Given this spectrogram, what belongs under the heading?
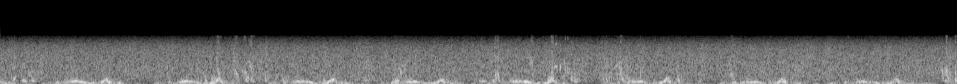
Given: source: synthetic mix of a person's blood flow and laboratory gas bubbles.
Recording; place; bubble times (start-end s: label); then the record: Doppler ultrasound of blood flow; precordium
0.10-0.41 s: bubbles
1.97-2.26 s: bubbles
2.31-2.90 s: bubbles
3.20-3.31 s: bubbles
3.54-3.76 s: bubbles
3.90-4.13 s: bubbles
4.75-5.18 s: bubbles
5.28-5.37 s: bubbles
5.44-5.95 s: bubbles
6.00-6.48 s: bubbles
6.64-7.04 s: bubbles
7.27-7.38 s: bubbles
9.38-9.58 s: bubbles
From the record:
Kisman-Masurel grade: 232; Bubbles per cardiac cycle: several, 3 to 8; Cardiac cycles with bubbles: 50 to 99%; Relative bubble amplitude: moderate (0.250 to 0.450); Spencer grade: 3 (all of the cardiac periods contain showers or single bubble signals, but not dominating or overriding the cardiac motion signals); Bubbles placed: anywhere in the cardiac cycle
